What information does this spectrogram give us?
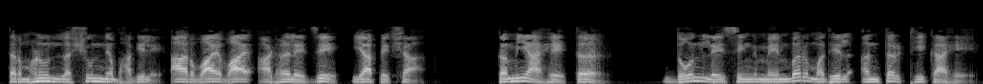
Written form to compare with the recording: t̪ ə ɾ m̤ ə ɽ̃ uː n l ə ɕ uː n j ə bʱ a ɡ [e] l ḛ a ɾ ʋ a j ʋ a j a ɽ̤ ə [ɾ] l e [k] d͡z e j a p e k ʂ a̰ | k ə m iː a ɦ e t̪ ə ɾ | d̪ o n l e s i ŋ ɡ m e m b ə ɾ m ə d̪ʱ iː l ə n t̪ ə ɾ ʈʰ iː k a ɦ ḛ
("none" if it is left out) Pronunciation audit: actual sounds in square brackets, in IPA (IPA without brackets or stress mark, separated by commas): i, ɭ, none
